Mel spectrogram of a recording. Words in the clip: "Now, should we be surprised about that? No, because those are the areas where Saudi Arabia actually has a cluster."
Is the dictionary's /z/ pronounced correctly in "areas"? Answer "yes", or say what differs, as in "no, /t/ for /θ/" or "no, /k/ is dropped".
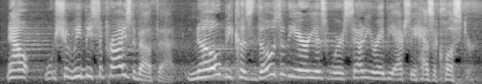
yes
